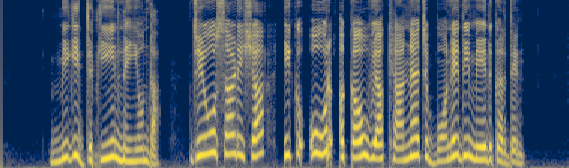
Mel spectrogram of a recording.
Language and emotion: Dogri, disgusted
